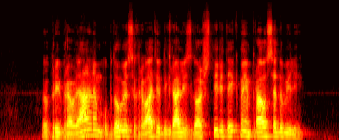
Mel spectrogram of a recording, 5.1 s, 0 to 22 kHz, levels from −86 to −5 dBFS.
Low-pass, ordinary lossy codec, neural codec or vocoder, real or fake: 19.8 kHz; Opus, 32 kbps; vocoder, 48 kHz, 128 mel bands, Vocos; fake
